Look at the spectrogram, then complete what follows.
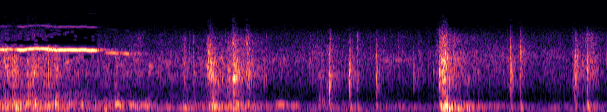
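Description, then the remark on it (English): A door slams shut with a sharp, loud bang, surrounded by several lighter knocks and clatters; a steady whirring tone fills the opening second before the impacts. “Slam the door on my tail.”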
